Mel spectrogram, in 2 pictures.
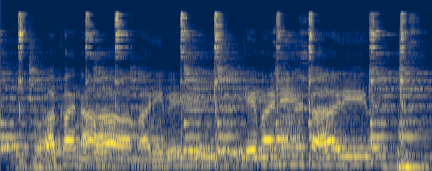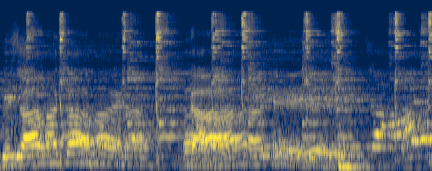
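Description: Devotional chanting (kirtan): a voice sings a melody that glides and wavers, over a sustained low accompaniment. Sharp metallic percussion strikes keep time throughout.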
